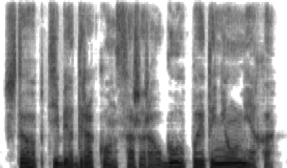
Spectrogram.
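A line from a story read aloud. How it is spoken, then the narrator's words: Hoarse old voice. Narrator (Russian): послышался сиплый старческий голос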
